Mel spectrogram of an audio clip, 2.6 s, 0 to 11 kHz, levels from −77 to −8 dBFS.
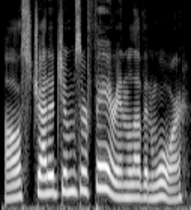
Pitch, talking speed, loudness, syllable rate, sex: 240 Hz, 190 wpm, -16 LUFS, 4.7 syllables/s, female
